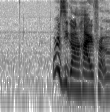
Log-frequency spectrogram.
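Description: A young woman speaks briefly close to a microphone.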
